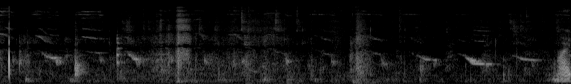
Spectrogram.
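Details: Golden Retriever puppies just over five weeks old, a litter of sleepy girls playing with keys and a toy, give thin, high rising-and-falling whimpers scattered through the clip, with soft rustling and a woman's voice.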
